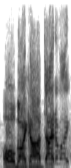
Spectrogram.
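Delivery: real astonished commentator shout; shocked excitement. Real, not acted. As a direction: burst out like you can't believe the move. Commentator reacts to power bomb.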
